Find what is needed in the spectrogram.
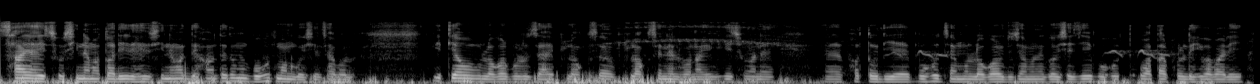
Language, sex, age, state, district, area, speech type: Assamese, male, 30-45, Assam, Morigaon, rural, spontaneous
